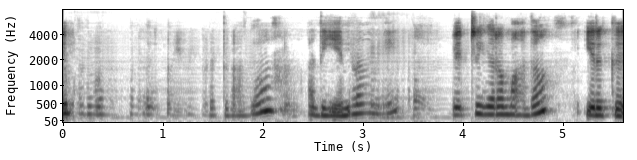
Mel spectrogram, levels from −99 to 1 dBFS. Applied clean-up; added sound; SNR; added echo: neural mask model DeepFilterNet 3.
